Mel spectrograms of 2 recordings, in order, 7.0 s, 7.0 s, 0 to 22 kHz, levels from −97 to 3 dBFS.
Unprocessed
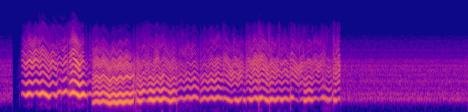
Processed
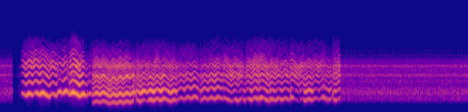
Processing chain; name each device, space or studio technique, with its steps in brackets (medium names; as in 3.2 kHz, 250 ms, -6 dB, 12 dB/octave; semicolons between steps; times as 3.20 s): tin-can telephone (band-pass 490–2700 Hz; small resonant body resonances 650/1500/2200 Hz, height 12 dB, ringing for 20 ms); trim -6.5 dB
